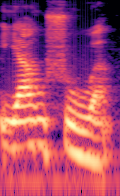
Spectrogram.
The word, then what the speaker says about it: Yahushua: Na verdade, apesar do texto massorético falar Yehoshua, parece que antigamente a pronúncia correta era Yahushua.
